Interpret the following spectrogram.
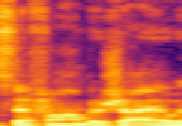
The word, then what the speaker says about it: Stephan Bajaio: So I know y'all won't pronounce Stephan Bajaio as cleanly as Neil did, but I'm sure he'll put a link to my LinkedIn.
